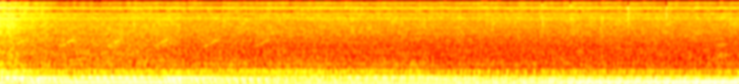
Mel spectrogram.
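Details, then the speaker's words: Lexus after fixing exhaust leak and crooked header bolts, first start without an exhaust leak in about a year: deep steady rumble at smooth even idle, no ticking or puffing; normal idle. "All right, so we're going to let it run for a few minutes. Everything seems great."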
